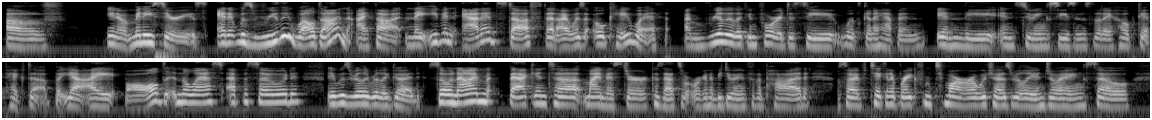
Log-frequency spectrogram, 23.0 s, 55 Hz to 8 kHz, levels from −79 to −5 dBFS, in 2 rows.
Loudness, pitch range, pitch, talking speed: -23 LUFS, 160-205 Hz, 175 Hz, 225 wpm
